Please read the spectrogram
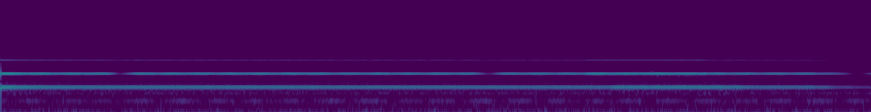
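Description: Background music: a single low electronic note held steadily with a few faint overtones, fading out near the end.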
